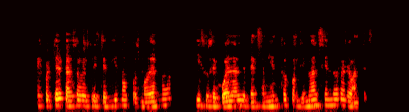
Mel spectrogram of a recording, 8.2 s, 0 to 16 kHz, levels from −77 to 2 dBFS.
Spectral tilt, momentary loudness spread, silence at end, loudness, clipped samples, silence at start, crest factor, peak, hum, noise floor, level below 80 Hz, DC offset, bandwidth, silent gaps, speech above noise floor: -7.5 dB/octave; 10 LU; 0.85 s; -33 LUFS; under 0.1%; 0.75 s; 20 dB; -14 dBFS; none; under -90 dBFS; -72 dBFS; under 0.1%; 7.2 kHz; 2.61-2.65 s, 3.44-3.91 s, 7.19-7.25 s; over 58 dB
